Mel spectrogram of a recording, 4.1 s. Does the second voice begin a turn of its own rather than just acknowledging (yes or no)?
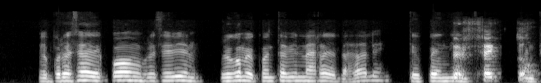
yes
